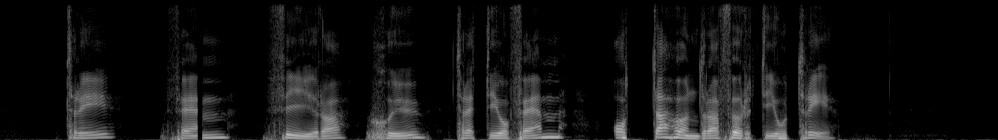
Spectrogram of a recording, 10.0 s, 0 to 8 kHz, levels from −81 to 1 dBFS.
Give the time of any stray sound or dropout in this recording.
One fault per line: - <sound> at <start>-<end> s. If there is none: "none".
- dropout at 2.0-2.0 s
